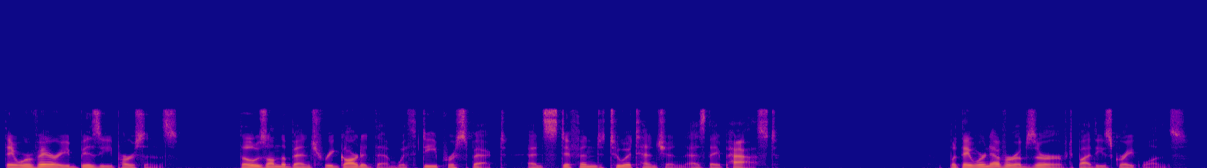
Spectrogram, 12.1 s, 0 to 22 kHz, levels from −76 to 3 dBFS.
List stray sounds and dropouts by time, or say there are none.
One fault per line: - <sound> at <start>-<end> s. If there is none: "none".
none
